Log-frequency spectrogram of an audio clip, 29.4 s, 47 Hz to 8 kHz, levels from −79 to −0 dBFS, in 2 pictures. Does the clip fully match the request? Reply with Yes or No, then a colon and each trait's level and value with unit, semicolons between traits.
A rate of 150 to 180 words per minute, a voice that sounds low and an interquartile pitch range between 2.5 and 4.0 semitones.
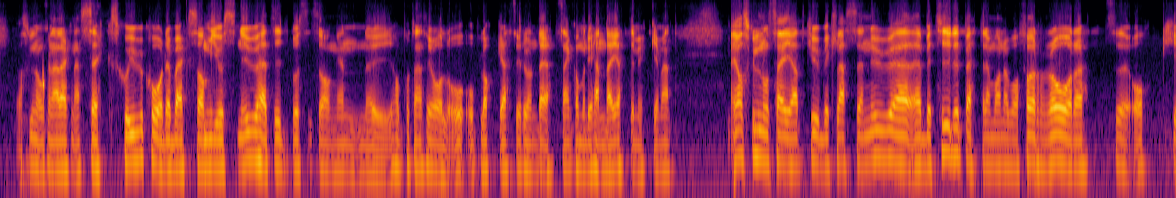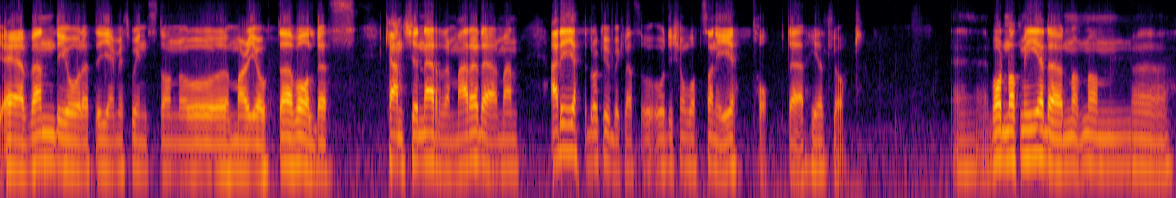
Yes: average, 170 wpm; low, 110 Hz; average, 2.9 semitones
